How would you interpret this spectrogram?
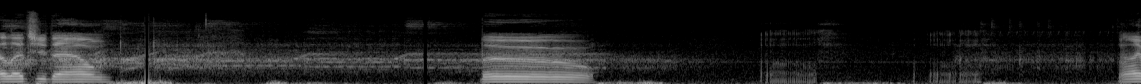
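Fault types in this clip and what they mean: Gap at a join of encoded pieces: The audio was encoded in separate sections and then joined without trimming. Each section keeps its encoder's leading delay and its padded final frame, so silence is left at the seam. Here the sound drops out twice, from 1.45 to 1.49 s for about 38 ms and from 4.23 to 4.27 s for about 42 ms. The codec smears the edges. The sound then resumes where it stopped.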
